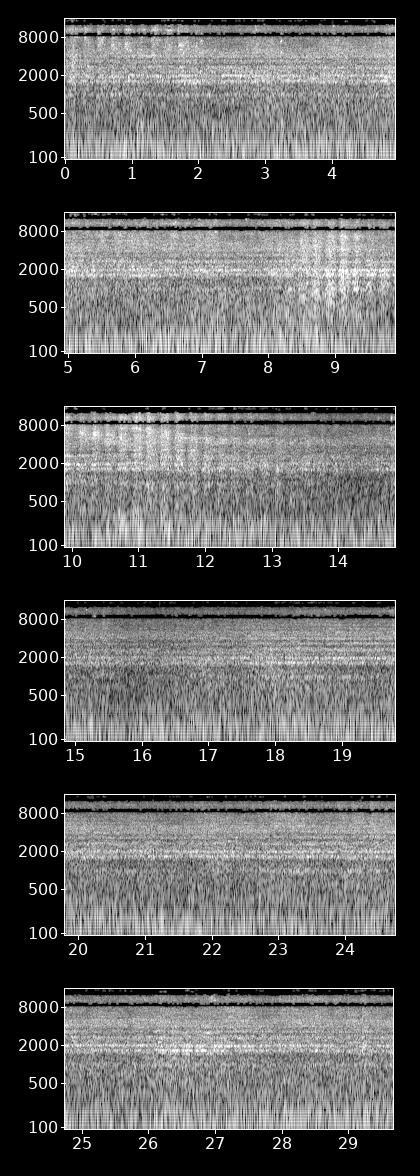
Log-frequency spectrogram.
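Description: Freight train cars, hoppers and boxcars, rolling past: a loud, steady rumble of steel wheels on the rails.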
